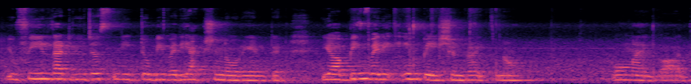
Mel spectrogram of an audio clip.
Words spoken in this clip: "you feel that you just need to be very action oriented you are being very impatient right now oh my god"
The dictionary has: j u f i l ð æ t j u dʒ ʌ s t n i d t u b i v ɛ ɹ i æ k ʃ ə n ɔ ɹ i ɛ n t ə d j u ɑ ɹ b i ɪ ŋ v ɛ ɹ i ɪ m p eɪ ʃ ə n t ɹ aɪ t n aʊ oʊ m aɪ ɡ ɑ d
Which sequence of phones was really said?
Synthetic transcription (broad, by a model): j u f i l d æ t j u dʒ ʌ s t n i d t u b i v ɛ ɹ i æ k ʃ ə n ɔ ɹ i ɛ n t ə d j u ɑ ɹ b i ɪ ŋ v ɛ ɹ i ɪ m p eɪ ʃ ə n t ɹ aɪ t n aʊ oʊ m aɪ ɡ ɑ d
